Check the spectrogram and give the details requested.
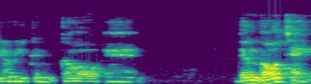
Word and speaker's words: Dangote: you can go and Dangote. His name is Dangote. I think it's Gote. That's how you say it. Dangote.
